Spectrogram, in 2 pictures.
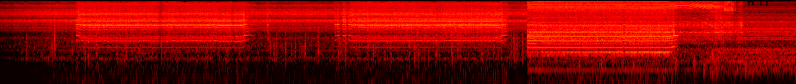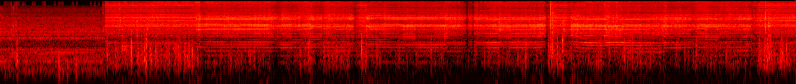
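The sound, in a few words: milling metal with an end mill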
